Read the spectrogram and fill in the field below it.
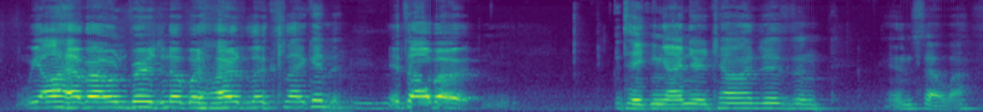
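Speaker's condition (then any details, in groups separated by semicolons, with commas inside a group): Cerebral palsy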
